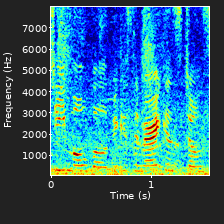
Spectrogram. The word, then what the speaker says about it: T-Mobile: So remember, it's in American, it's T-Mobile because Americans don't say mobile, they say mobile.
